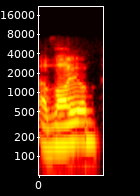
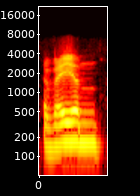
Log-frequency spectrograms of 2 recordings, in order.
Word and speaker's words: Avaion: yeah yeah kind of it's uh a violent german pronunciation like avayon i heard it like in english evaen avion and stuff like that i heard like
